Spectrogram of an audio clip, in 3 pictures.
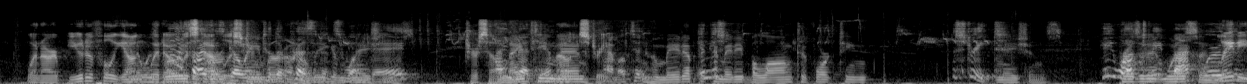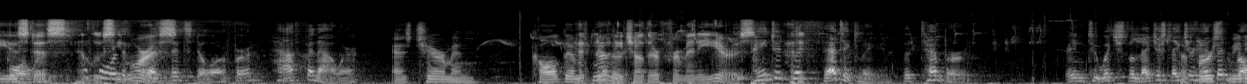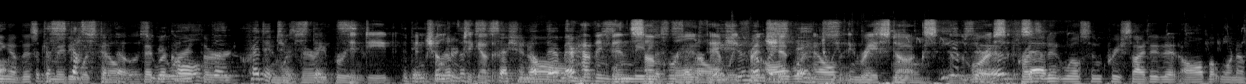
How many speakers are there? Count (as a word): three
